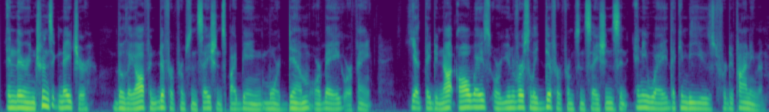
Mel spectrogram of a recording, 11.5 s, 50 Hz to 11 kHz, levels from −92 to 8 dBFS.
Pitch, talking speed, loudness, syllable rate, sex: 125 Hz, 200 wpm, -19 LUFS, 5.5 syllables/s, male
